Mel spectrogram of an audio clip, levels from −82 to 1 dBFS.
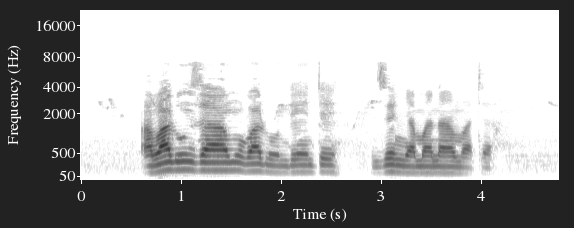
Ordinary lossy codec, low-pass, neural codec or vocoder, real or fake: MP3, 32 kbps; 7.2 kHz; none; real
